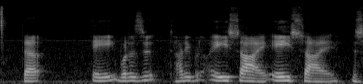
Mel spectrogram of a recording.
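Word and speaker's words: açaí: and the um that a what is it a psy is how you pronounce it or acai acai uh it's kind of like a a fruity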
